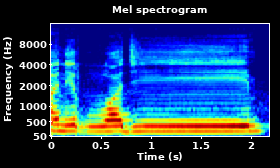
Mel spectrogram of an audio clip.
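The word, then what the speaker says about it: الرجيم: tadi membacanya ya nah pelafalan kasrah pada Ta'awudz ada yang kurang tepat nirrojim sering sekali kita mendengar orang yang kasrahnya itu terpengaruh dengan huruf ra bacanya menjadi Nur mendekati dhomah seperti itu saya mendengar ke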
